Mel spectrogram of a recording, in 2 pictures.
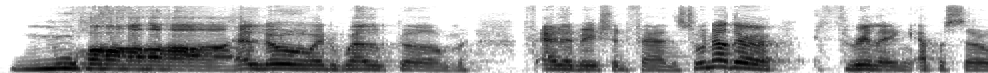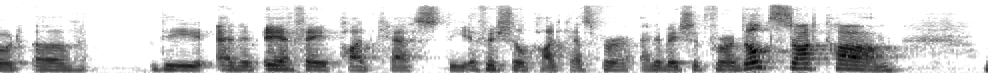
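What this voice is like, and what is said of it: Put-on spooky Halloween voice. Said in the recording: “I'm only going to do that voice for so long ... Halloween voice”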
